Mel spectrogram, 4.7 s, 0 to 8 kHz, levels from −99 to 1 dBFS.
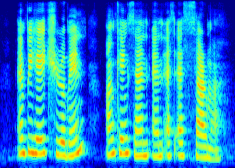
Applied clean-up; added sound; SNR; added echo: none; none; none; none.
